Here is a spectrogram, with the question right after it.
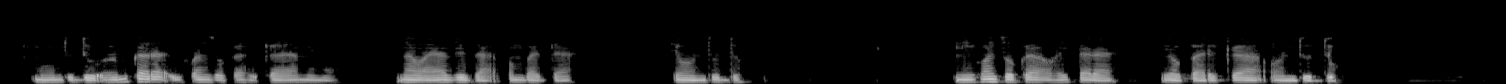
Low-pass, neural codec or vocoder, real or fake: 3.6 kHz; none; real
